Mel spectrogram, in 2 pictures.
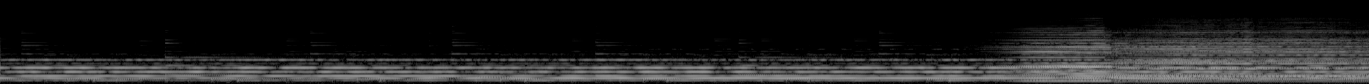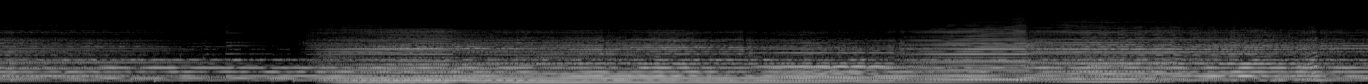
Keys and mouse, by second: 0.8 click, 1.1 click, 1.9-7.8 drag, 8.4 click, 8.8 click, 9.4 alt+click, 10.7 click, 11.0 click, 11.5 ctrl+alt+click, 12.6 click, 13.2 alt+click, 13.9 click, 15.0 click, 15.5 click, 16.5 1, 16.9 ctrl+alt+click, 17.6 ctrl+alt+click, 18.8 g, 21.8 Escape, 23.5 alt+click, 24.4-24.8 typing.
